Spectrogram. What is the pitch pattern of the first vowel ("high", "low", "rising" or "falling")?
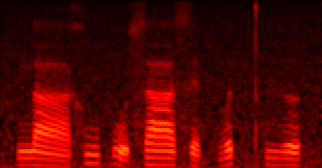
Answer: low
